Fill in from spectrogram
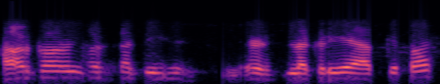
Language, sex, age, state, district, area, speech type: Hindi, male, 18-30, Uttar Pradesh, Mirzapur, rural, conversation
